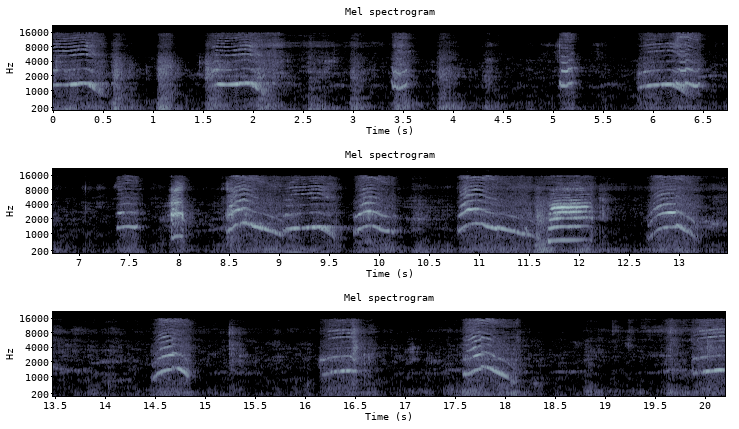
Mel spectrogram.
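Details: Kittens and their mother calling back and forth: many short, high mews, often arching up and down sharply, repeated every second or so in busy clusters, with brief pauses throughout.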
